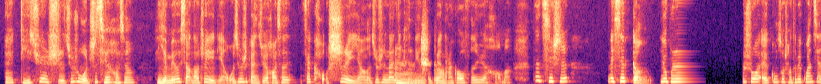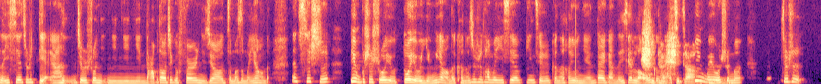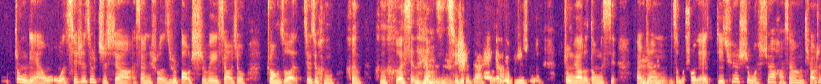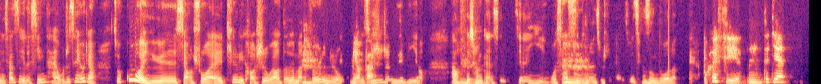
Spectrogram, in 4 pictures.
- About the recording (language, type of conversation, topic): Chinese, advice, 语言障碍是如何限制你的社交生活的？
- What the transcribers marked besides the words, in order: distorted speech; tapping; laughing while speaking: "的样子"; other background noise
